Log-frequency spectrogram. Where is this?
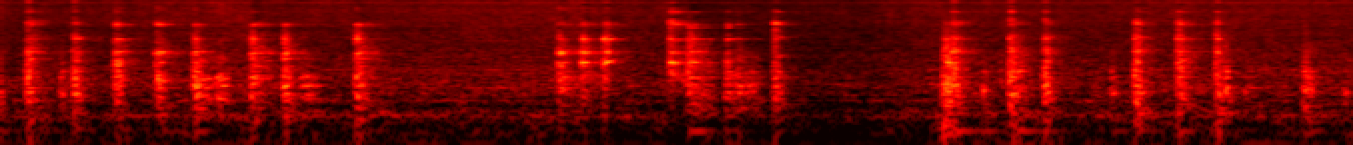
in a kitchen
